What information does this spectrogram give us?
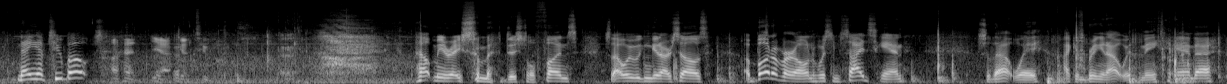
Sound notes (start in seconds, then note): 3.2 sigh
